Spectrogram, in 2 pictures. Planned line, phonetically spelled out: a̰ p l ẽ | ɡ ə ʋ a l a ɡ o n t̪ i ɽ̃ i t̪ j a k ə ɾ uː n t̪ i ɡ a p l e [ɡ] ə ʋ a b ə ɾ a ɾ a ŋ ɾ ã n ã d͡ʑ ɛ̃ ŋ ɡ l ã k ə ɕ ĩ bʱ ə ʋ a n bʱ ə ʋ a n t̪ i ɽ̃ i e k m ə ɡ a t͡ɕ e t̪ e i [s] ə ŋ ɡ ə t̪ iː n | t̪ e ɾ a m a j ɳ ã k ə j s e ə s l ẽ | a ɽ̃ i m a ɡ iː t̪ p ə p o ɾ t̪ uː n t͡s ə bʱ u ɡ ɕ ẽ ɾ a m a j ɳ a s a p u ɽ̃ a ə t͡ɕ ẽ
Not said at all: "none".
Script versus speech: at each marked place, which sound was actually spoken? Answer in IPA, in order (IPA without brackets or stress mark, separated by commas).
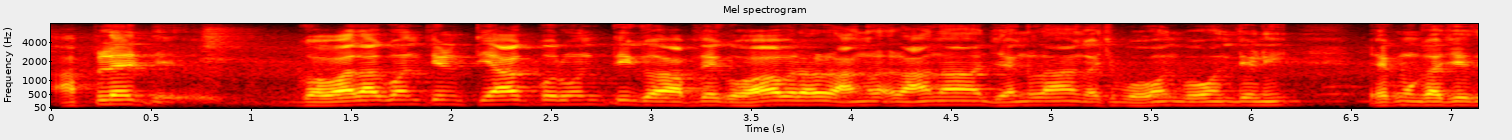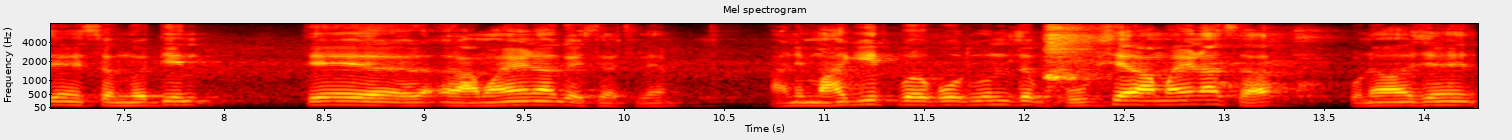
ɡ, s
